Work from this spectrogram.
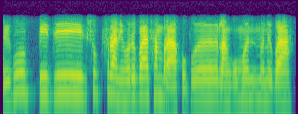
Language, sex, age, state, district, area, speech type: Bodo, female, 45-60, Assam, Kokrajhar, urban, conversation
